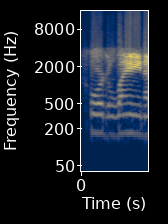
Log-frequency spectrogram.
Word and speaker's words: Coeur d'Alene: But I have a buddy who moved recently to, I think it's called Coeur d'Alene, if I'm not mistaken. If I'm pronouncing it correctly. And I know that Coeur d'Alene, that's where I'm at.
